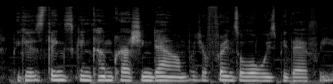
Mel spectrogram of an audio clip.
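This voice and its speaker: A woman's medium-pitched voice is heard with music in the background. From South Africa. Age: 20s. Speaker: actress. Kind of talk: casual talk to camera.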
